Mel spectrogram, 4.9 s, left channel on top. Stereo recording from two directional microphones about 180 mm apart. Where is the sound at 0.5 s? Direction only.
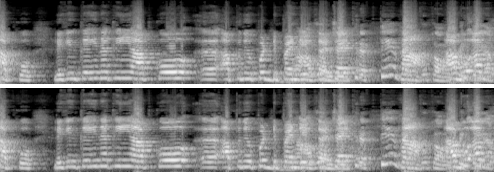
30° right (ahead or behind).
